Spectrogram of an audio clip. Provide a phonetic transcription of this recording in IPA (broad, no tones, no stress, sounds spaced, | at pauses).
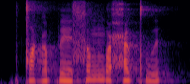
tˤ e ɡ ɪ p e s ɔ ŋʷ e ħ ɪ kʷʼ ɪ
